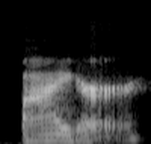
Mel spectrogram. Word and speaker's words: spire: the next word is spire s P I R II got a mix the long I say its name I get a long I sound a spire is a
